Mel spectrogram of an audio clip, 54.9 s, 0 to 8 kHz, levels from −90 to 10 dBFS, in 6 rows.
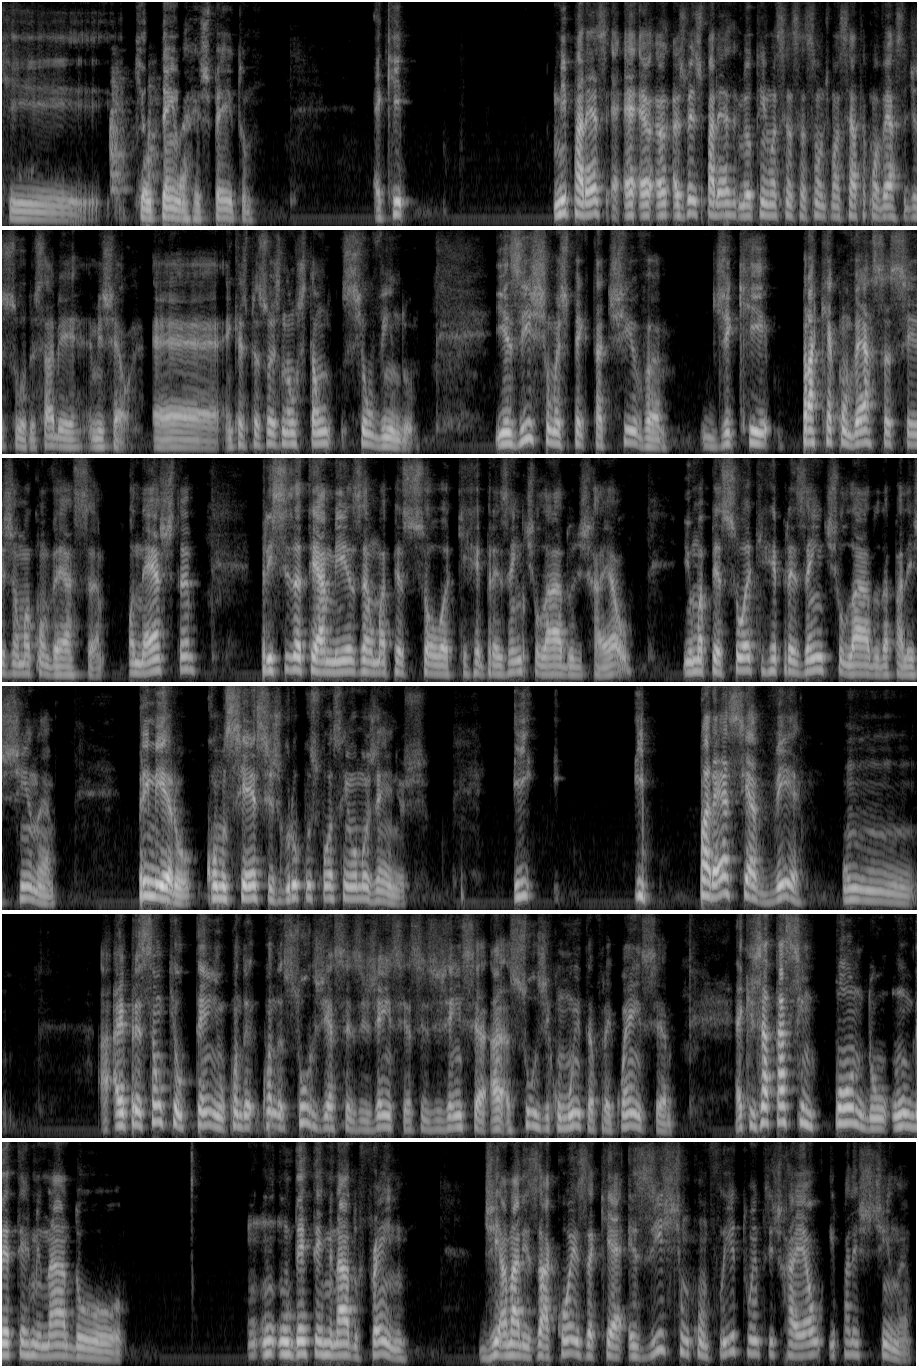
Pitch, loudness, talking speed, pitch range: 145 Hz, -25 LUFS, 135 wpm, 115-165 Hz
